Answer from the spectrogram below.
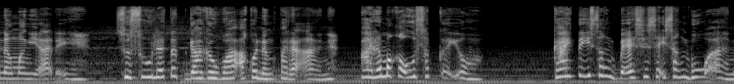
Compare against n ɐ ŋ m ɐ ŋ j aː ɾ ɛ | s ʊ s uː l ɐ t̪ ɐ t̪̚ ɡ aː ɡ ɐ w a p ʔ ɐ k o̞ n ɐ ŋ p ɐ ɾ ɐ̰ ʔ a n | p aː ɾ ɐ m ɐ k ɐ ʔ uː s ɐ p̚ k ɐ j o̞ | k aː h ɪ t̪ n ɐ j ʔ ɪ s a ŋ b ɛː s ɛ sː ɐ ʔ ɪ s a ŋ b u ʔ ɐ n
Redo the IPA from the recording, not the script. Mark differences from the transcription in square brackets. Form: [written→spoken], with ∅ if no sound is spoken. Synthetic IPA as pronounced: n ɐ ŋ m ɐ ŋ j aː ɾ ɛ | s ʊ s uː l ɐ t̪ ɐ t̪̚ ɡ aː ɡ ɐ w a [p→∅] ʔ ɐ k o̞ n ɐ ŋ p ɐ ɾ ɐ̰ ʔ a n | p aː ɾ ɐ m ɐ k ɐ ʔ uː s ɐ p̚ k ɐ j o̞ | k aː h ɪ t̪ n ɐ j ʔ ɪ s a ŋ b ɛː s ɛ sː ɐ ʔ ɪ s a ŋ b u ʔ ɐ n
